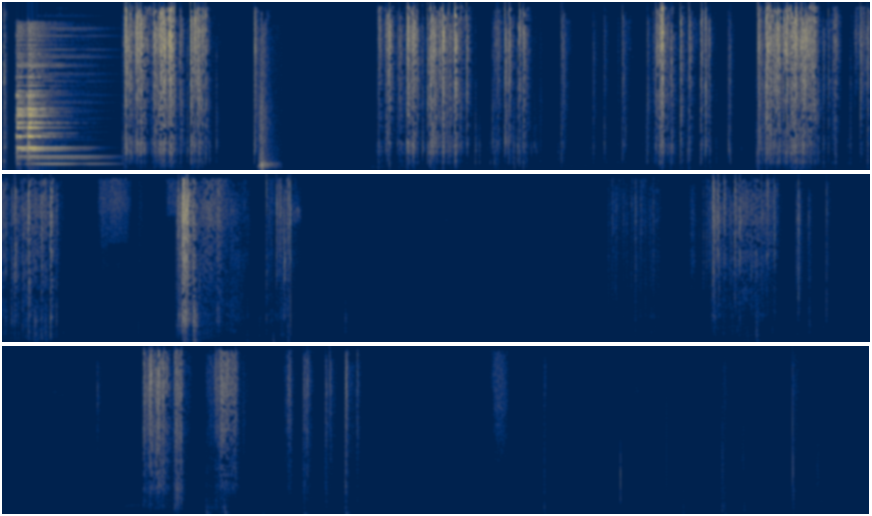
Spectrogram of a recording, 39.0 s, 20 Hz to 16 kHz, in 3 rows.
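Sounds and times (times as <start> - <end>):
plastic packaging crinkling: 1.8 - 3.2, 5.6 - 13.8.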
